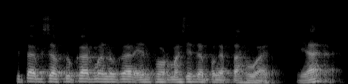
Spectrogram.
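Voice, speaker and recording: A man speaks in a West Javanese accent. His tone is dark and mellow, with ordinary pitch variation. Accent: Sundanese. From West Java, Indonesia (Bogor). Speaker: university lecturer, keynote speaker. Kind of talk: seminar presentation. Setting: hybrid seminar with live audience and Zoom.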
